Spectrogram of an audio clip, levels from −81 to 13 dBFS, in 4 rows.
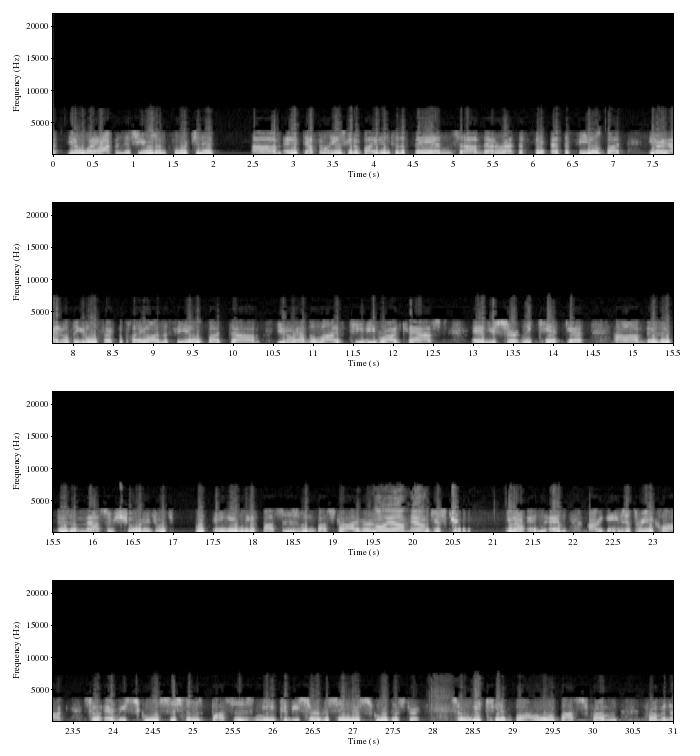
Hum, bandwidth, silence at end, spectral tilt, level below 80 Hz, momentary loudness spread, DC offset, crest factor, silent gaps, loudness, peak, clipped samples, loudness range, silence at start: none; 7.4 kHz; 0 s; -6 dB/octave; -42 dBFS; 8 LU; under 0.1%; 10 dB; none; -11 LUFS; 0 dBFS; 0.4%; 2 LU; 0 s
